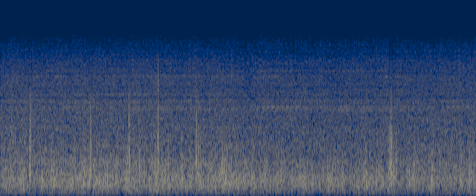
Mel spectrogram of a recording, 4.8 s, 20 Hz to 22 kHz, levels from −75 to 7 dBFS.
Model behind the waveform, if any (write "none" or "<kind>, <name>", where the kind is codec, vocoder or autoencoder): none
